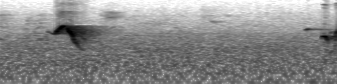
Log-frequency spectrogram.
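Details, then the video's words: Black-headed oriole, one of two birds singing a duet: a single liquid, fluting note slurs up and then drops steeply. After a long quiet pause, a short second phrase starts at the end, over faint background hiss. "Black headed Oriole duet"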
